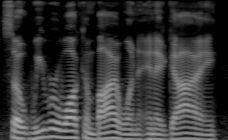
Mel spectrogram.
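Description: A man's voice: mid-range voice, normal speed, smooth, no echo. A man in his thirties, a podcast co-host with kids, chatting casually and telling rambling, profane stories. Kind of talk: casual chat.

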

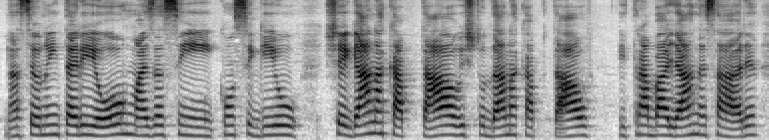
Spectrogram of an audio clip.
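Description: A businesswoman, telling warm personal stories in an interview. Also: medium pitch, level tone, measured pace, hardly any pauses. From João Pessoa, Paraíba, Brazil. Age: 30s. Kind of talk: interview testimony.

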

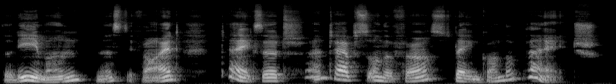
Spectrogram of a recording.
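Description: A woman's voice: low-pitched, very animated, slow, slight background noise. A woman reading scripted fiction as a narrator.

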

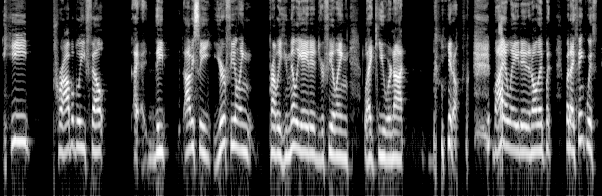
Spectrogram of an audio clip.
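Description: A middle-aged man co-hosting a podcast, joking wryly and halting as he weighs his words. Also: high voice, fairly bright tone, no room sound, clean studio sound. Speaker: podcast co-host. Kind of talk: casual podcast chat.

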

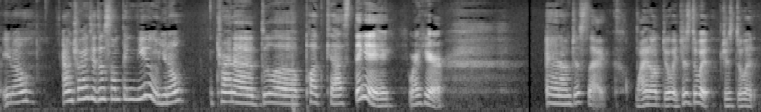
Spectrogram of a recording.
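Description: A woman's voice: medium pitch, darkish tone. A woman in her late twenties with a Nigerian accent that drifts toward Canadian, chatting candidly and rambling on her own podcast. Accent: Nigerian mixed with Canadian. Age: 20s. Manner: rambling and candid, with laughs and swearing. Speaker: podcast host. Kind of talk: casual solo podcast chat.

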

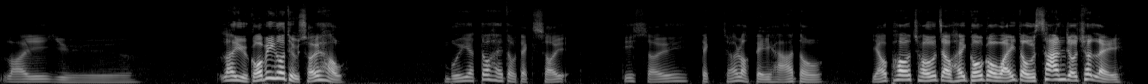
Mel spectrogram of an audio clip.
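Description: An idealistic young Hongkonger in a radio play. His fairly high voice carries a Hong Kong Cantonese accent and a passionate, persuasive earnestness. The sound is very dry, like a studio. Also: expressive, a little slow, no echo. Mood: passionate, wistful. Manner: passionate, persuasive, romantic-minded. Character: earnest dreamy young man obsessed with bringing back rain. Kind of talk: Cantonese radio drama acting.

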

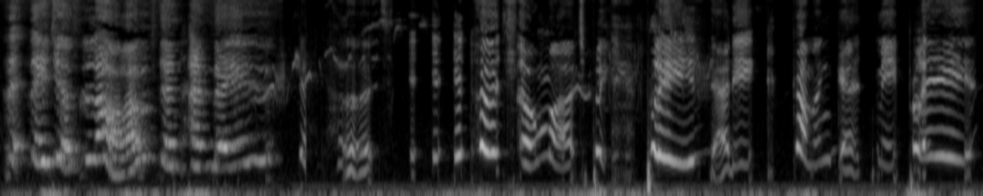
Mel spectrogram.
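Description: A woman's voice: very high voice, sing-song, takes it slowly, roomy sound, far from the mic, background noise, exaggerated voice. A woman playing a tearful stammering young woman. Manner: tearful, stammering, small and plaintive. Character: distressed young woman calling her parents.

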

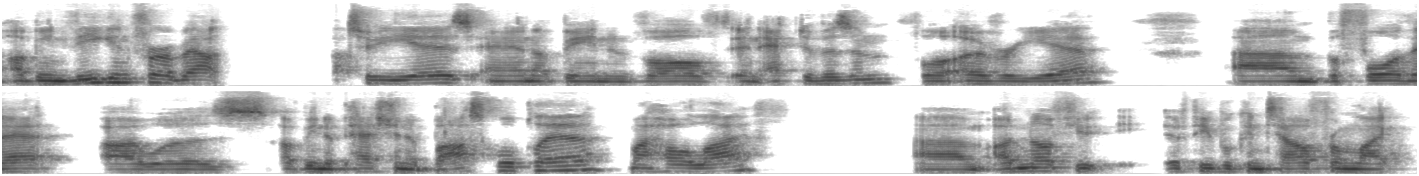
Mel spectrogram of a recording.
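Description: A young man with a New Zealand accent speaks in a fairly low voice. He talks casually and informally, like an interview guest chatting with a peer. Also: fairly bright tone. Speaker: interview guest, animal rights activist.

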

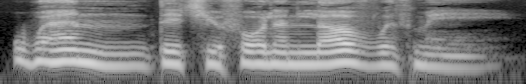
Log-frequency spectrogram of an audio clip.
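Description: A woman voicing a tender, insecure male lover who asks earnest, hesitant questions in a hushed audiobook style. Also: medium pitch, slow, no room sound, clean studio sound, close to an everyday voice. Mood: tentative, searching.

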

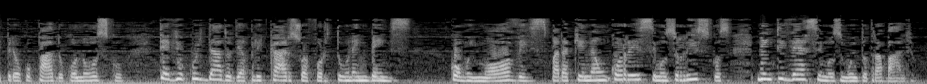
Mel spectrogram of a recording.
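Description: An actress playing a grateful, remorseful widowed mother, narrating her life in a confiding, measured way for a radio drama. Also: lowish voice, dark tone, lightly acted. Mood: sorrowful, confessional.

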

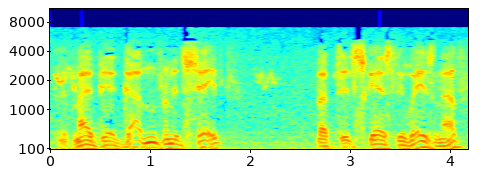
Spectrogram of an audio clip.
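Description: An actor playing a polite, reclusive English gentleman in a 1970s radio drama, with a dry, genteel manner. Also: sits low, animated, moderate pace. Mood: polite, surprised. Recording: muffled, noisy old radio broadcast.

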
